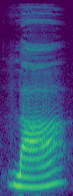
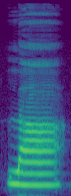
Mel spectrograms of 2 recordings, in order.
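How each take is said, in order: First: The pitch rises up to high. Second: The pitch stays level in the middle.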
